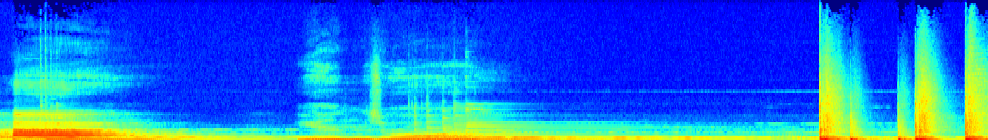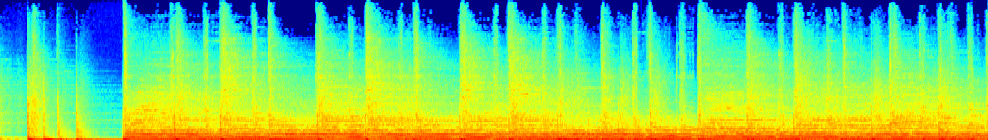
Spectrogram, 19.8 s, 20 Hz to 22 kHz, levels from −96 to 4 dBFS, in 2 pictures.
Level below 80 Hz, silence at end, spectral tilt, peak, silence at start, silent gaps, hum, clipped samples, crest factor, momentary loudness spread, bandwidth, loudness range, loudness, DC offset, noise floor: -24 dBFS; 0 s; -5 dB/octave; 0 dBFS; 0 s; none; none; under 0.1%; 14 dB; 21 LU; over 20 kHz; 15 LU; -13 LUFS; under 0.1%; -38 dBFS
